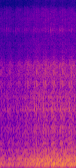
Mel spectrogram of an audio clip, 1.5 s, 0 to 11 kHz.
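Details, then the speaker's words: 2006 Ford F-250 Super Duty 6.0 Power Stroke diesel, block heater plugged in ~5 hours, started two minutes earlier, already fairly warm: low lumpy uneven idle; still running rough with loss of power and hard starting, same unresolved problem. "running rough again so i can tell you right now it's the same problem that i had that i'm having"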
